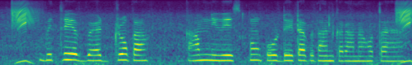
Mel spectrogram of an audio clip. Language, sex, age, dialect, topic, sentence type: Hindi, female, 60-100, Kanauji Braj Bhasha, banking, statement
